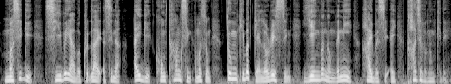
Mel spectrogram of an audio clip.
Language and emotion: Manipuri, surprised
